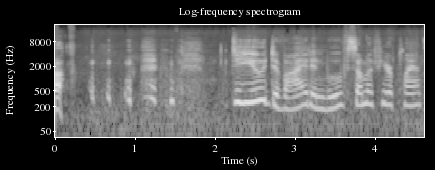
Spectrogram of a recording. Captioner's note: chuckles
